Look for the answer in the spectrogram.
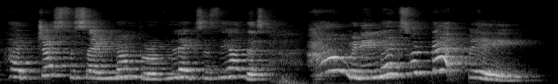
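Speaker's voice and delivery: rising, building poem recital; excited rabbit reciting. Acted. Rabbit quizzing the centipede, rising excitedly.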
